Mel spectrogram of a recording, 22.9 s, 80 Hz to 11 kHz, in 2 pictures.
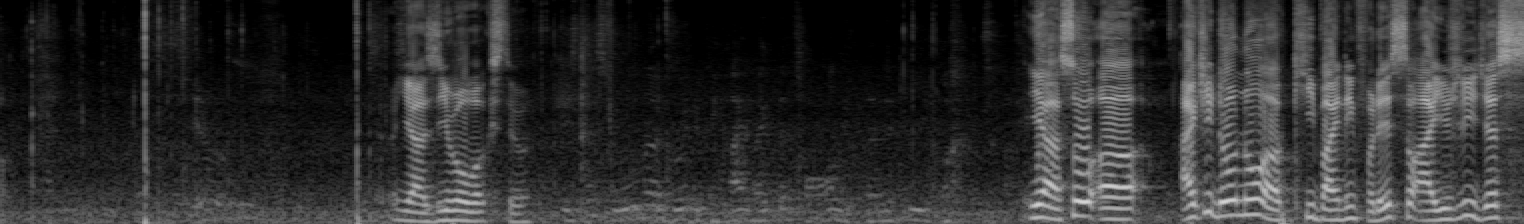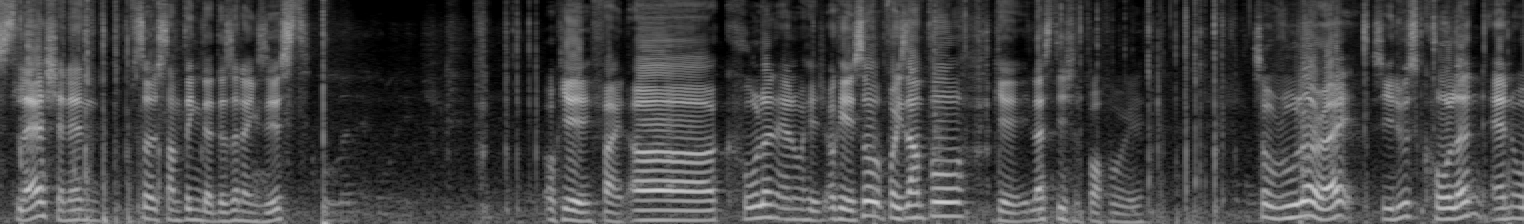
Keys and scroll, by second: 1.0 ⟲, 11.2-13.0 typing, 13.8 Return, 15.5-16.5 typing, 17.6-22.8 typing.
